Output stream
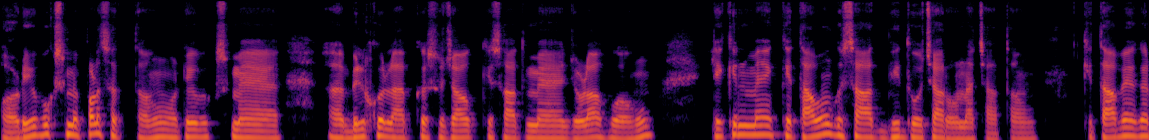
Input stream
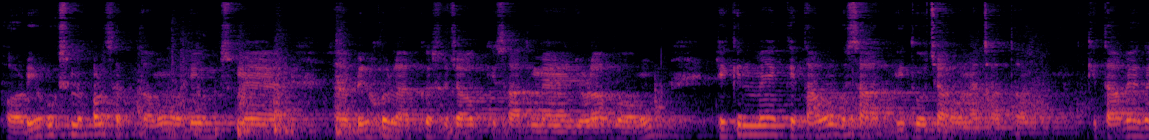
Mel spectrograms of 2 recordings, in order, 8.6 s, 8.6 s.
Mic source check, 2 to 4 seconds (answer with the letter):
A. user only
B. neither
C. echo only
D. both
C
